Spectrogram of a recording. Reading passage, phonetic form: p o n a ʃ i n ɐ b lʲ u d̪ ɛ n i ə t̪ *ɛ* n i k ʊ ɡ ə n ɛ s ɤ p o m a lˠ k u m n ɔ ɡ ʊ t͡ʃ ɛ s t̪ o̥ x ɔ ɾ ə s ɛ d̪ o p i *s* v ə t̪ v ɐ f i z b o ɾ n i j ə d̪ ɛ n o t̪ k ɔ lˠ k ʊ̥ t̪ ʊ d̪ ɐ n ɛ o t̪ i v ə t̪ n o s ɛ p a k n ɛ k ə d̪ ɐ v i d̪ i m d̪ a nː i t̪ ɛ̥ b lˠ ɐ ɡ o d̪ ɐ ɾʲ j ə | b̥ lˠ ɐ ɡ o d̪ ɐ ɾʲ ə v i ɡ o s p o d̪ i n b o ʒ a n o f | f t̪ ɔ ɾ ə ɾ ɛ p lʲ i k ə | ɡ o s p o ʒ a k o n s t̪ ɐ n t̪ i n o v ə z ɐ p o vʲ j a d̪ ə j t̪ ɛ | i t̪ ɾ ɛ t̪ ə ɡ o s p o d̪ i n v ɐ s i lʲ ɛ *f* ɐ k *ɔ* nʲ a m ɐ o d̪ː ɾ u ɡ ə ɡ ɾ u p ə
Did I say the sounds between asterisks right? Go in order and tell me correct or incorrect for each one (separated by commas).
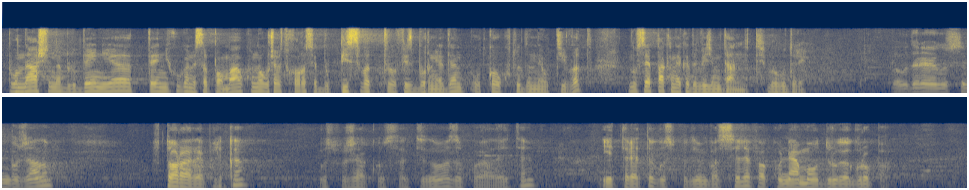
correct, correct, correct, incorrect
